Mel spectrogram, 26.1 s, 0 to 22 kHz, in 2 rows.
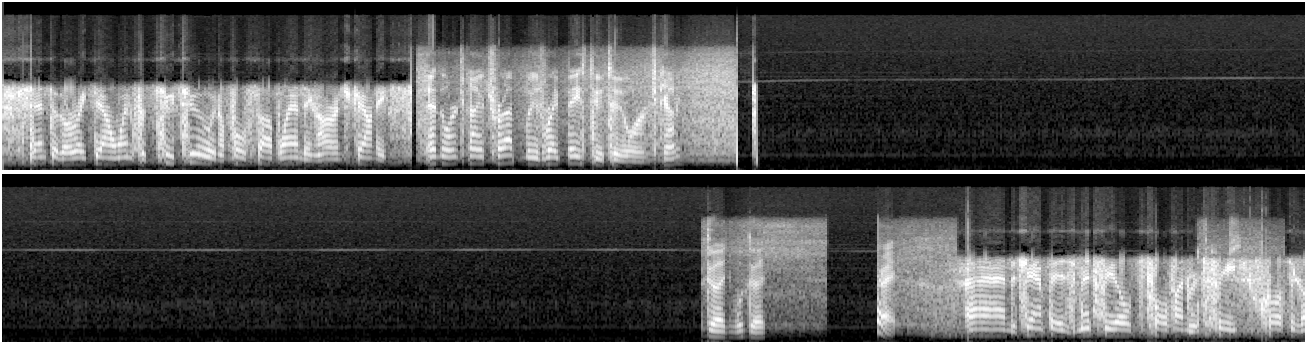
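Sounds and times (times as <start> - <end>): faint low hum: 7.5 - 26.0.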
